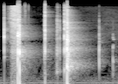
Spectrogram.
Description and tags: Open Soda can
Soda, Drink, can, open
